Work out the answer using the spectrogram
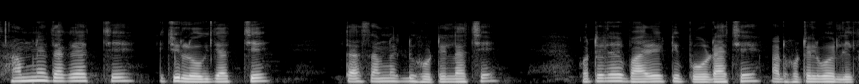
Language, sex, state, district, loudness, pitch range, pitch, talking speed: Bengali, male, West Bengal, Malda, -17 LUFS, 130-155 Hz, 140 Hz, 140 wpm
